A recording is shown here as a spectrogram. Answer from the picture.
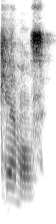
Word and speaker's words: Campbell: The Colonia of Camilleunum, the fortress of the Kimls or Campbell, pronounced camels, stood near the site of the present town of Falerk, 25 mi west of Edinburgh.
